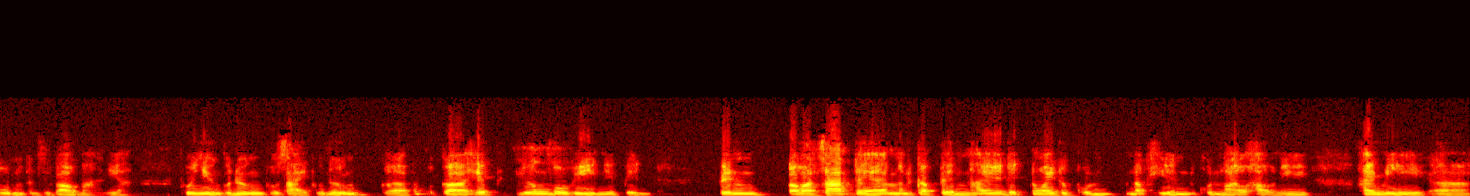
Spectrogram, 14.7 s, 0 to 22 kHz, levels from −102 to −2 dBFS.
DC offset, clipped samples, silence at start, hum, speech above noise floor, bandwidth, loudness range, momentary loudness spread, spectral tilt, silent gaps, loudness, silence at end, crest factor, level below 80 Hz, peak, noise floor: under 0.1%; under 0.1%; 0 s; none; 42 dB; 9.8 kHz; 5 LU; 12 LU; -5 dB/octave; none; -30 LUFS; 0 s; 20 dB; -82 dBFS; -12 dBFS; -72 dBFS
